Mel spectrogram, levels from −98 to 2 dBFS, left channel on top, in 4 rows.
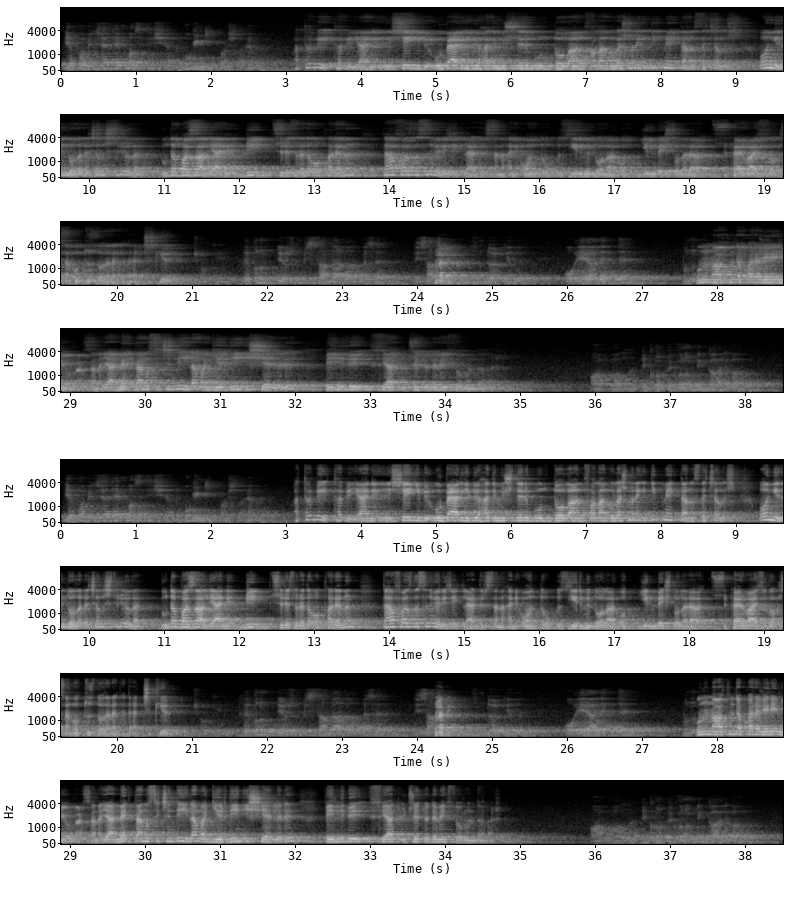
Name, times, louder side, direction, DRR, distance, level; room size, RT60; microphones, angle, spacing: voice 1, 0.0-2.7 3.1-3.3 21.1-23.6 23.9-25.4 26.0-26.9 27.5-29.1 35.9-38.0, right 1 dB, ahead, -2 dB, 2.3 m, -44 dB
voice 2, 3.1-20.7 24.2-24.5 27.7-34.7, right 3 dB, 60° right, 8 dB, 0.7 m, -30 dB
13.5 x 8.2 x 7.2 m, 2.4 s
head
